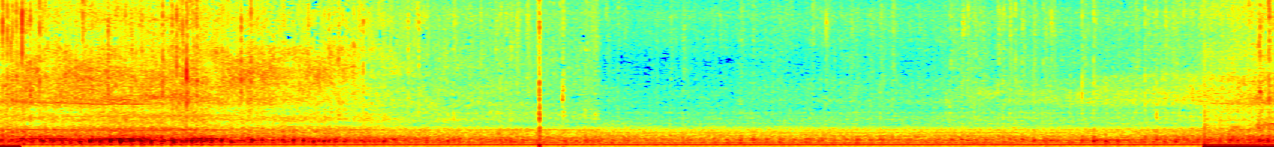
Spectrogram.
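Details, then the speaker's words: N-gauge model train power car making strange noise while running: a small motor hums under fast, uneven rattling chatter. "今日はですねえ模型を発射してるんですけどもなんかやたら異音するんで直していこうと思います"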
